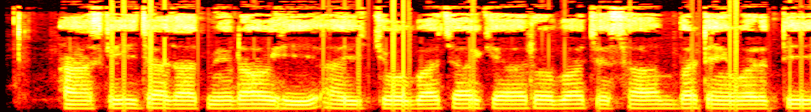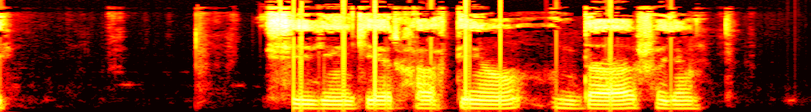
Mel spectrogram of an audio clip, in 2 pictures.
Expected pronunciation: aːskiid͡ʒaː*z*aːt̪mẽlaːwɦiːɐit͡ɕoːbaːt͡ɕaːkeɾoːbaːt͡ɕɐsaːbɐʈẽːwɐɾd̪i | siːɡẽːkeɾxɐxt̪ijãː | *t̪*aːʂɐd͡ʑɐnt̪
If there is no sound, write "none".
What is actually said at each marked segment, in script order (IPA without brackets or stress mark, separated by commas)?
z, d̪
